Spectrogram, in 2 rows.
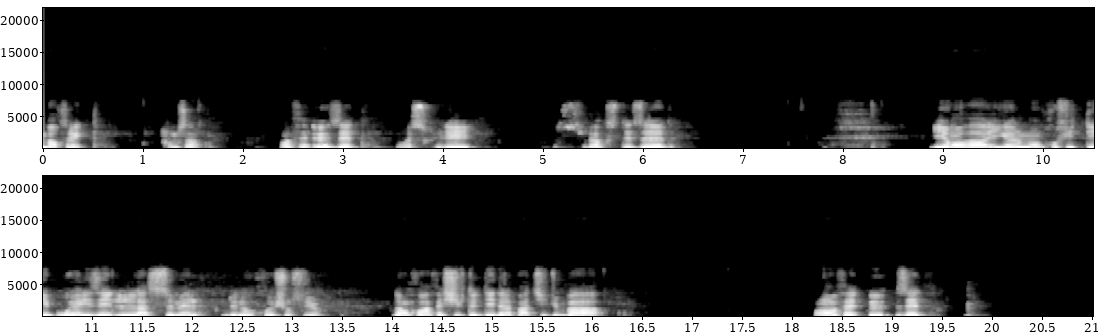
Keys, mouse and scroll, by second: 0.2 b, 2.5 e, 8.3 KP_Divide, 9.2 KP_1, 10.1 z, 14.0 shift+d, 17.4-18.8 drag, 18.8 e.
